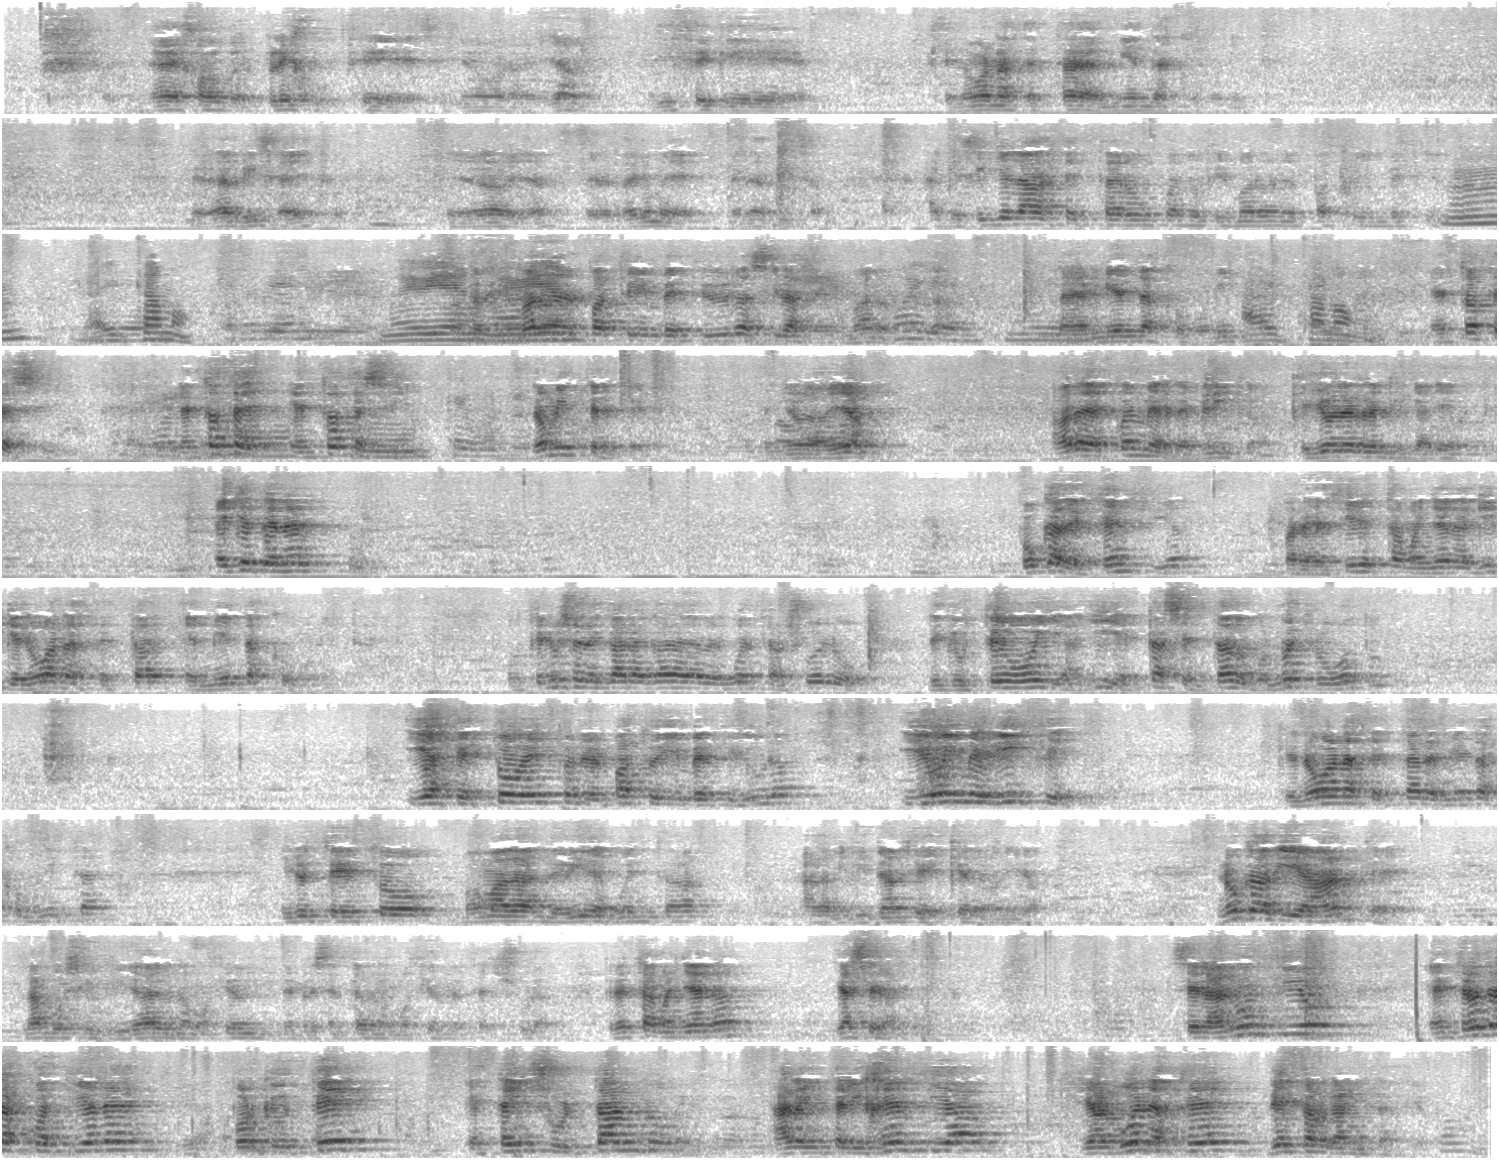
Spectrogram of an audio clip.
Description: Pedro Sosa, portavoz de IU Verdes en el pleno municipal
